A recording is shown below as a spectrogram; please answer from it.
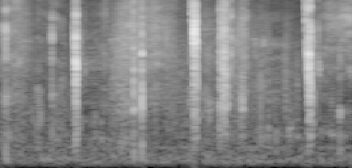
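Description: Someone biting and chewing a crisp, juicy raw apple: a series of sharp crunches, about two or three a second.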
